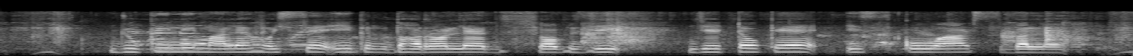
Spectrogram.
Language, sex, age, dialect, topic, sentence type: Bengali, male, 18-24, Jharkhandi, agriculture, statement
